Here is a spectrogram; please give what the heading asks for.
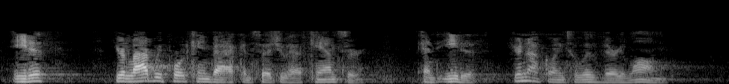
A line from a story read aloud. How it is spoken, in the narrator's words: Phillips said gently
